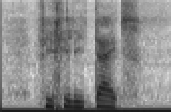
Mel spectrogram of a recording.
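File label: "vigiliteit", Dutch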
